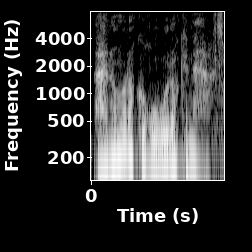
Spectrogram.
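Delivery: gentle mediator; calming peacemaker. Retold or imitated. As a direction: quietly settle the squabble. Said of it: "Så kommer den der".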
